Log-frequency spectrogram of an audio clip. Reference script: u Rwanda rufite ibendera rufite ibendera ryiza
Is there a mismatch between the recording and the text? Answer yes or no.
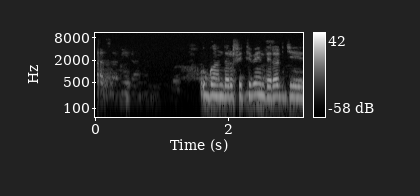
yes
